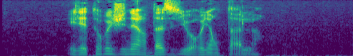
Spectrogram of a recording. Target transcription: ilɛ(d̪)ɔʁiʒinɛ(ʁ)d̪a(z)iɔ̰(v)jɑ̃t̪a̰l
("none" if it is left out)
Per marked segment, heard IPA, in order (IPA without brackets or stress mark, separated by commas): t̪, ʁ, z, ʁ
